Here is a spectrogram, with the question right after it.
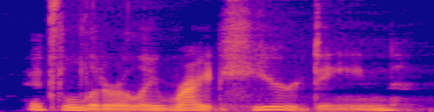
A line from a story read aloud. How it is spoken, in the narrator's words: he scolded lightly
